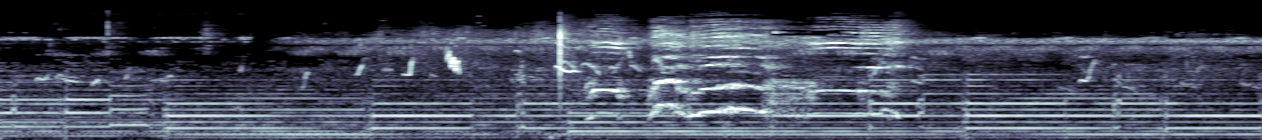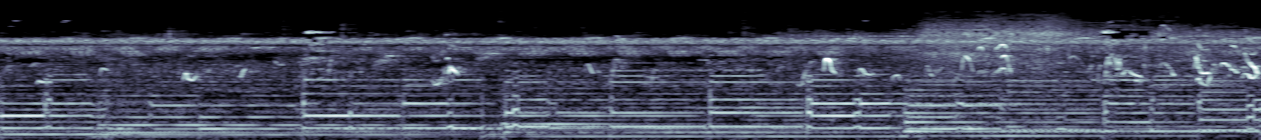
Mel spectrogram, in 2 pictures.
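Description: A rooster crows loudly and repeatedly over a steady chorus of clucking free-range village chickens, including chicks, and chirping birds, with no talking.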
